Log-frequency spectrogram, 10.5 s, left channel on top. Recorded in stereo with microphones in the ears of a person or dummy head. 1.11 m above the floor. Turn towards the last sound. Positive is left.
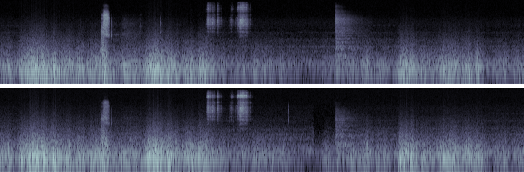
turn(degrees=85)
